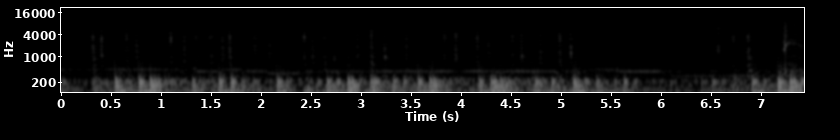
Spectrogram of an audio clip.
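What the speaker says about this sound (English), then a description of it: "So I'll type this into the chat too." Rapid typing on a computer keyboard, dense irregular clicks and key taps in bursts with brief pauses, close and moderately quiet over a low steady hum, with no talking.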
